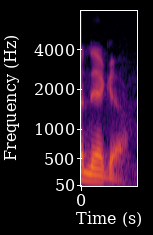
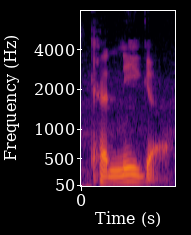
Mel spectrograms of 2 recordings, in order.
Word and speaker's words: Knigga: So this kid's name is Noah, as it's spelled, Noah Nigga, KNIGGA. – Oh, the K is silent. – No, yeah. I guess they have a tutorial on how to say it, and it's Kaniga.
